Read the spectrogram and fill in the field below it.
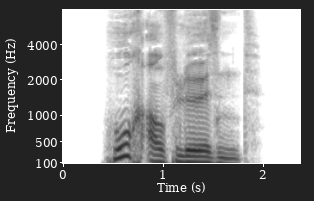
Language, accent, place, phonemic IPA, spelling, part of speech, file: German, Germany, Berlin, /ˈhoːχʔaʊ̯fˌløːzənt/, hochauflösend, adjective, De-hochauflösend.ogg
- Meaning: high-resolution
